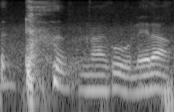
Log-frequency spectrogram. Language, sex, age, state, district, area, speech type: Telugu, male, 30-45, Andhra Pradesh, Visakhapatnam, urban, spontaneous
